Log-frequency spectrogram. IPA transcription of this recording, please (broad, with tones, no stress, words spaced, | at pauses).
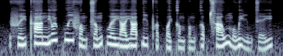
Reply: fe˨˧jpʰaː˧njɵ˥ɥ kʷiː˥fɐ˨˩mt͡sɐ˨˥mkʷɛː˧ jaː˨˧jaː˨˥t̚iː˨˧ pʰɐ˨k̚pɐ˨˩jkɐ˨˩mpɐ˨˩m kɐ˨˥p̚t͡sʰaː˨˥w mo˨˥wjiː˨˩mt͡se˨˥j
